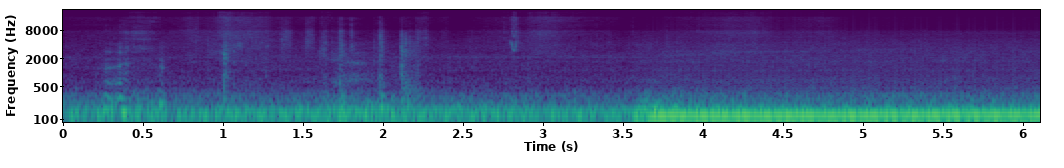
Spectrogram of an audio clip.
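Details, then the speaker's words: LBZ Duramax diesel, 343k miles, cold morning (about 34°), sticky turbo vanes recently cleared: a deep steady rumble that steps up to an even high idle of about 1,000–1,100 rpm. Normal high idle with no knock. "all right kick up the high idle here you can hear there's that with drive a thousand eleven hundred like that"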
